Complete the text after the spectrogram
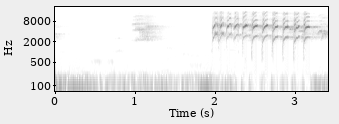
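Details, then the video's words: Greater green leafbird song used to provoke and rouse other leafbirds: after faint high chirps, a fast series of about twelve sharp, ringing notes with downward-sweeping tails, repeated roughly four times a second, over a low background hum. "Pancingan suara cucak ijo bikin cucak ijo mu ngotot dan emosi"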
